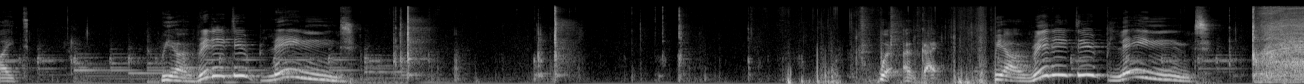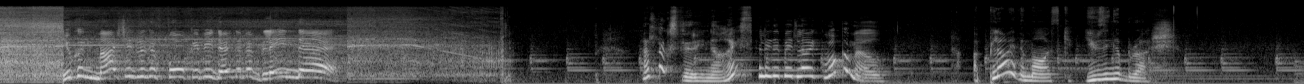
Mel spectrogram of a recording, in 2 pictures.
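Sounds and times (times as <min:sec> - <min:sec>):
background music with plucked notes: 0:00.0 - 0:05.7, 0:09.9 - 0:26.0
blender motor winding down: 0:12.6 - 0:18.2.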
